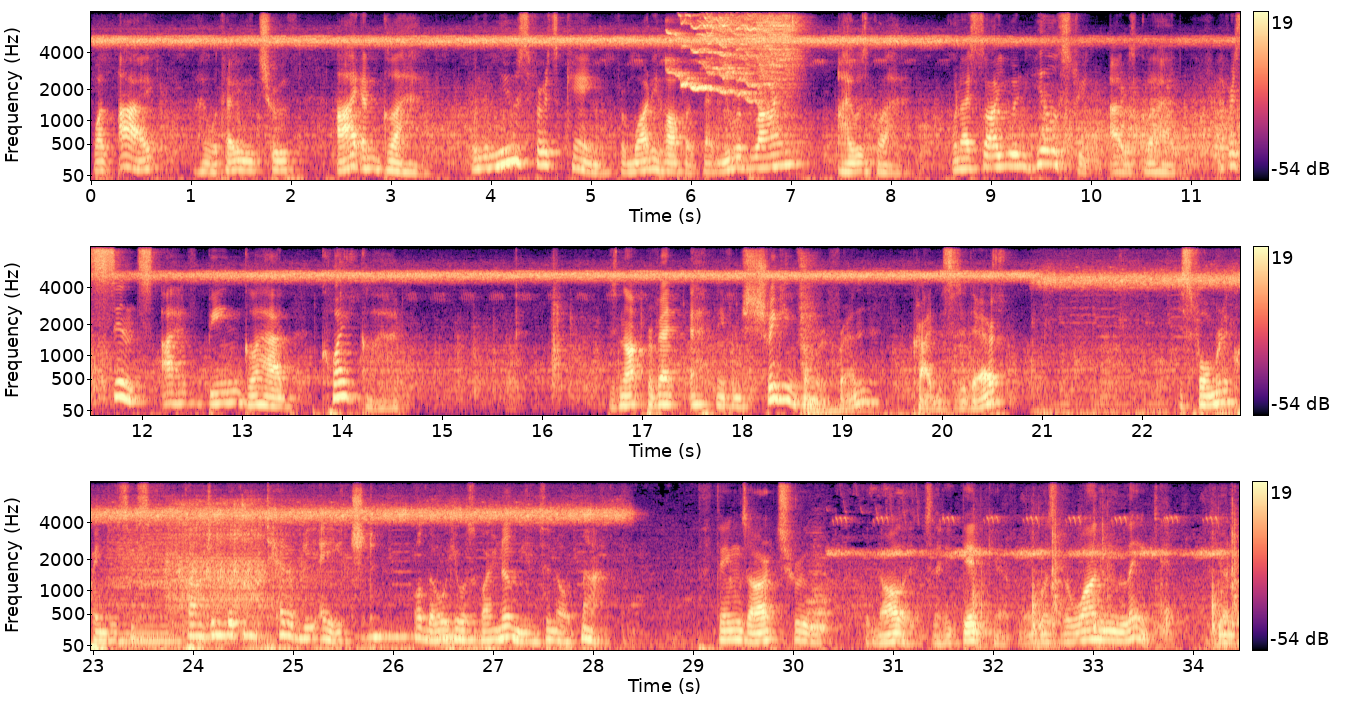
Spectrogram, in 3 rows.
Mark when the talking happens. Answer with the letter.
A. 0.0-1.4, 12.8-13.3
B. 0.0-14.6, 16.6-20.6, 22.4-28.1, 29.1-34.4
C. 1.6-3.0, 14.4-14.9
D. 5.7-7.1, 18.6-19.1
B.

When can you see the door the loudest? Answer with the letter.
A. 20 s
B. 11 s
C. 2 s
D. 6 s
D.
